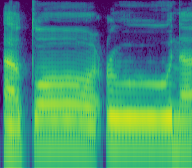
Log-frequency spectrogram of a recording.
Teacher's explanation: the ta will be stretched, the ain will be stretched, and the na will be stretched. So 3 things here.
